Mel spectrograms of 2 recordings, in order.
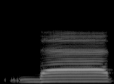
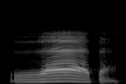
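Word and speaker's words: ذات: makhrajnya sudah sesuai tapi bunyinya beda antara data dengan dzata. Apa yang membedakan? Yang membedakan huruf dalal yang salah tadi itu nafasnya mampet. Nafasnya dia enggak mengalir. Eh, maaf. Suaranya mampet. suaranya enggak ngalir.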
